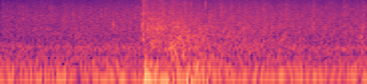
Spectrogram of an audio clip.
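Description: Water splashes loudly as someone plunges in.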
